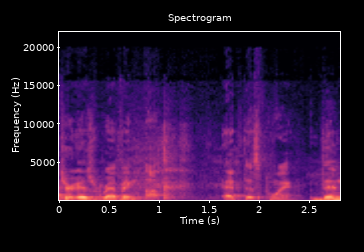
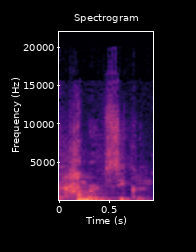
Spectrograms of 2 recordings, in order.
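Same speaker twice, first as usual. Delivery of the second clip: softer, badly faked Russian accent; 7 dB quieter than usual. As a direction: attempt a Russian accent under your breath. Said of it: "Is that your Russian accent?".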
